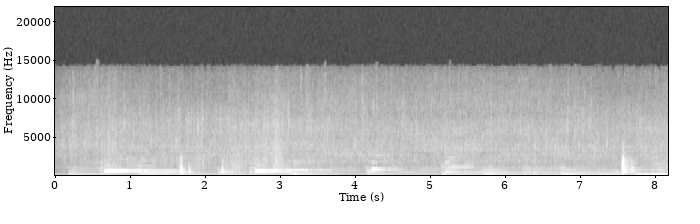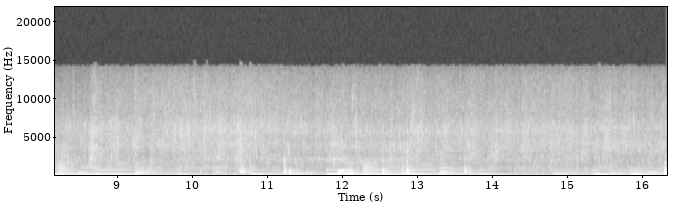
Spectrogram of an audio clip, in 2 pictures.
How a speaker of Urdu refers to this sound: اور پھر آہستہ آہستہ چمچے کی پشت سے قیمے کو یکساں طور پر پھیلا دیتے ہیں.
